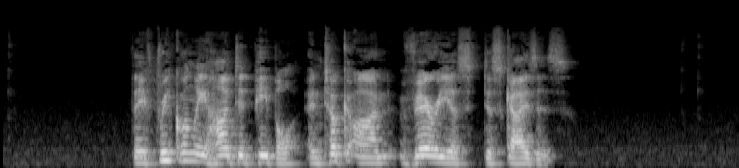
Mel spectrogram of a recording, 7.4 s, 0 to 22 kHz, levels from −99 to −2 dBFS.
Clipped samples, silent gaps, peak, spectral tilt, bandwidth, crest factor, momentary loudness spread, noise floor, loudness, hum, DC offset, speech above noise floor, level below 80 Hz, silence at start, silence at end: under 0.1%; none; -6 dBFS; -6.5 dB/octave; 9.8 kHz; 20 dB; 12 LU; -75 dBFS; -24 LUFS; none; under 0.1%; 51 dB; -70 dBFS; 1.35 s; 1.75 s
